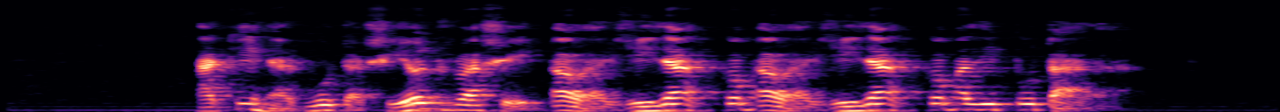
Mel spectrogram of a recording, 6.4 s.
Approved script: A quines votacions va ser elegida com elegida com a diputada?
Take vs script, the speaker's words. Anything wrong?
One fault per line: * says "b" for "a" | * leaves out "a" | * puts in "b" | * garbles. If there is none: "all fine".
all fine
